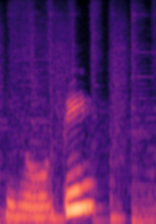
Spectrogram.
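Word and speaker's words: 曜日: Йоби. О будет долгое. О. Йоби.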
